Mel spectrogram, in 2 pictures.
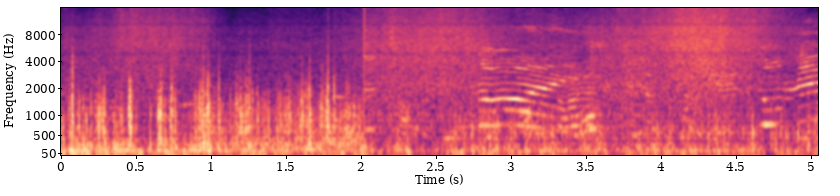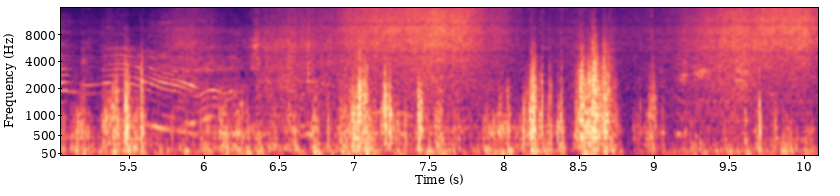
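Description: Wind buffeting the microphone of a camera on a moving boat, over the rush of choppy sea water and a low rumble.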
